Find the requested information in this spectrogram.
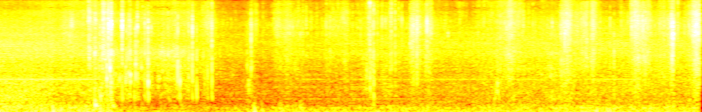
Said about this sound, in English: This is what happens when you throw a rock into the water in East Palestine, Ohio.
